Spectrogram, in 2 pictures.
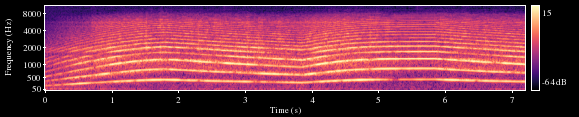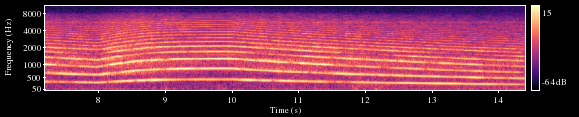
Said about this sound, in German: In schnellen Wellen, auf- und abschwellend, hallt der gefürchtete ABC-Alarm durch das Dorf.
